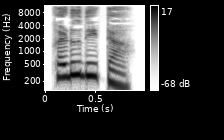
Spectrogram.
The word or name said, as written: ಕುಡುದಡಿ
